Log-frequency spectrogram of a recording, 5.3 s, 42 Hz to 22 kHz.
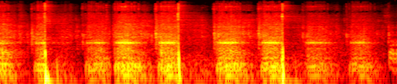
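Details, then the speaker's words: Stihl MM55 Yard Boss (same power head as KM55 and FS55), won't start: each pull gives a ragged rasp with sharp backfire pops instead of catching; caused by a failed ignition coil, fixed by replacing it. "So this engine actually won't start, and the issue that it is having is that when trying to start it, it backfires."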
